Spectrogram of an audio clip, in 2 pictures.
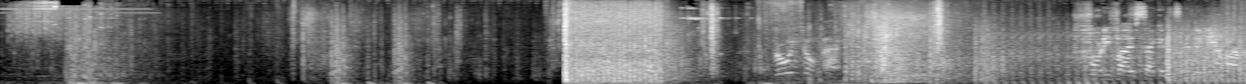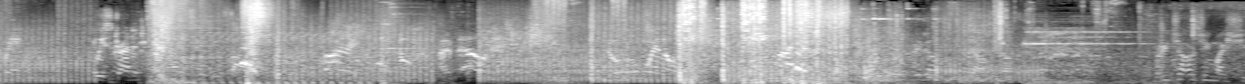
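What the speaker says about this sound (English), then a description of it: "I'm under fire." Gunfire in the battle royale game Apex Legends, rapid automatic bursts and scattered shots mixed with impacts and game effects over a long noisy stretch, with a voice talking throughout.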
